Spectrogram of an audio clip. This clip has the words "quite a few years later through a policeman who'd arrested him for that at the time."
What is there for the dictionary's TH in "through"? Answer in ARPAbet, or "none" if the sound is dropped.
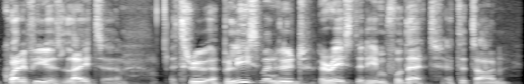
TH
